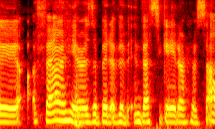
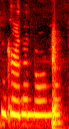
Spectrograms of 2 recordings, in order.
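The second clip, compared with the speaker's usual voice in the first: cutesy echo; 10 semitones higher, 5 dB quieter than usual. Real, not acted. Echoing friend's line cutely.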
